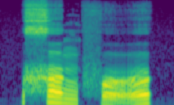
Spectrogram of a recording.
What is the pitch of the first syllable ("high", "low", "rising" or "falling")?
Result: falling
